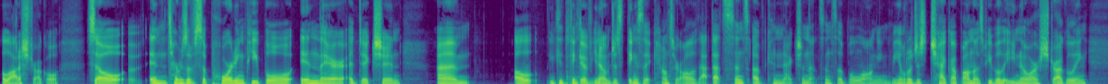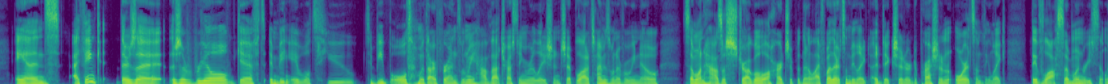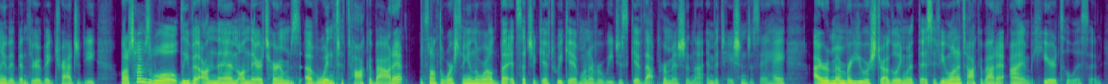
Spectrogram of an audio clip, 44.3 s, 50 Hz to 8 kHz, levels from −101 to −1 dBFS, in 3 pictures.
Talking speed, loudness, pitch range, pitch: 235 wpm, -21 LUFS, 150-175 Hz, 160 Hz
